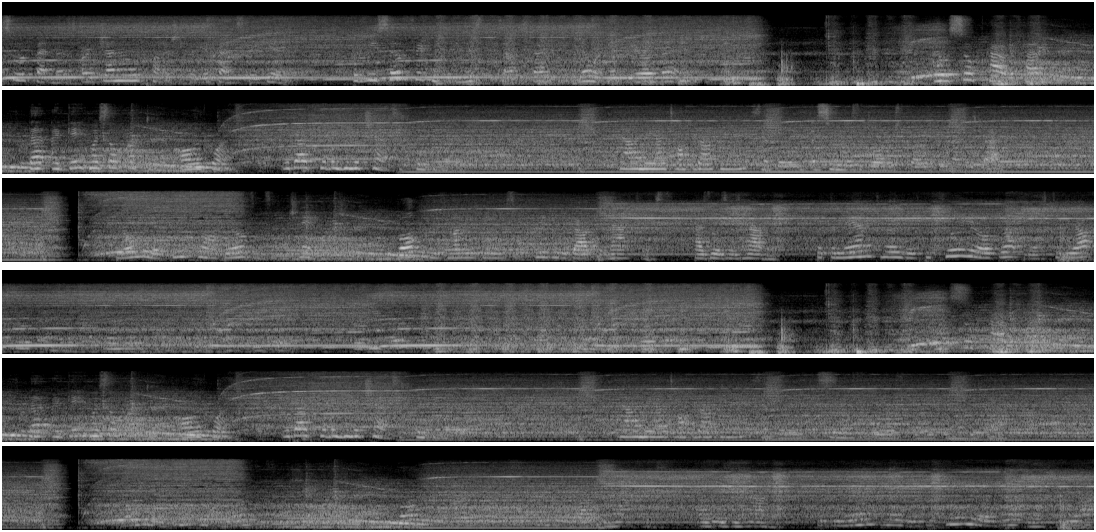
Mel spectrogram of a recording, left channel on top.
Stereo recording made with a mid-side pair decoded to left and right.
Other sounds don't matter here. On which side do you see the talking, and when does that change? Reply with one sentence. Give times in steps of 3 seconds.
You can hear the talking on the left from 0 s, in the centre from 12 s and on the left from 18 s.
